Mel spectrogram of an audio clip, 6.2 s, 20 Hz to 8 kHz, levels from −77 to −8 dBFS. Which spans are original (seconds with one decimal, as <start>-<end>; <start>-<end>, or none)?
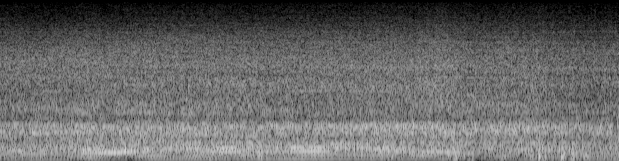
2.5-3.9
